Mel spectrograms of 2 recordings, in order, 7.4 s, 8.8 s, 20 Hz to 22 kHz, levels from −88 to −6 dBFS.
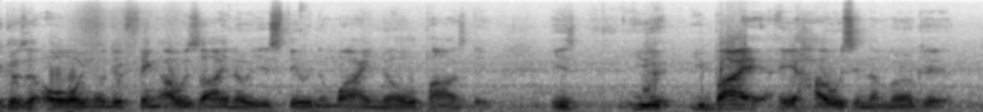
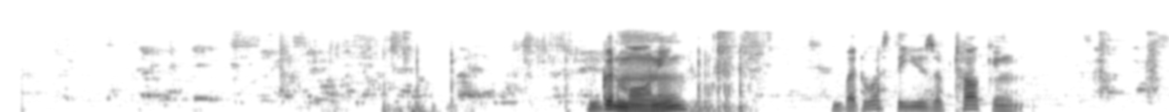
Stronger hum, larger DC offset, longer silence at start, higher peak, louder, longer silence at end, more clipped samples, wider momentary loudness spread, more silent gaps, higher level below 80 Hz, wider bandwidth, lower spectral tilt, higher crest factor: neither; neither; second, 0 s vs 1.05 s; first, 0 dBFS vs -12 dBFS; first, -12 LUFS vs -33 LUFS; about the same, 0 s vs 0.1 s; neither; second, 11 LU vs 27 LU; neither; first, -38 dBFS vs -66 dBFS; first, 20 kHz vs 7.6 kHz; first, -6 dB/octave vs -4.5 dB/octave; second, 12 dB vs 24 dB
